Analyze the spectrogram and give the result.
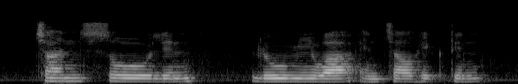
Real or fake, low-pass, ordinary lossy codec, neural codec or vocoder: real; 7.2 kHz; Opus, 16 kbps; none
